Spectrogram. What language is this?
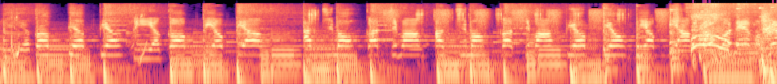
Japanese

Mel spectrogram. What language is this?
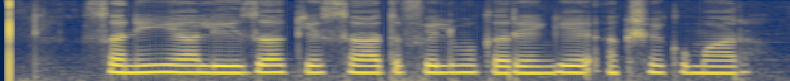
Urdu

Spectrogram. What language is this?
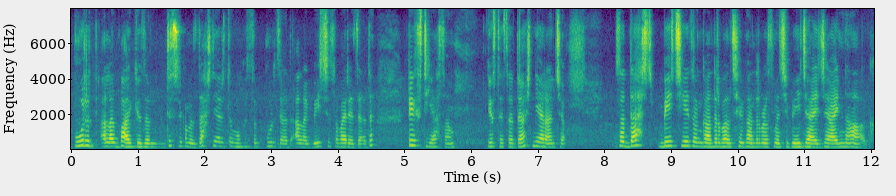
Kashmiri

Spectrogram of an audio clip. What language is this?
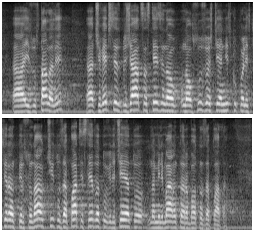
Bulgarian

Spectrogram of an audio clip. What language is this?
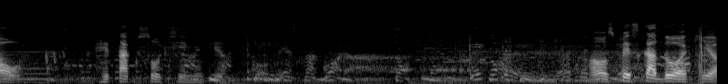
Portuguese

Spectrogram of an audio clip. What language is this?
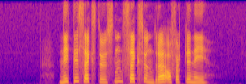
Norwegian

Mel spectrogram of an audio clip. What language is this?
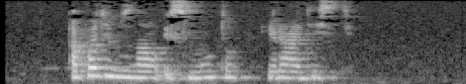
Ukrainian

